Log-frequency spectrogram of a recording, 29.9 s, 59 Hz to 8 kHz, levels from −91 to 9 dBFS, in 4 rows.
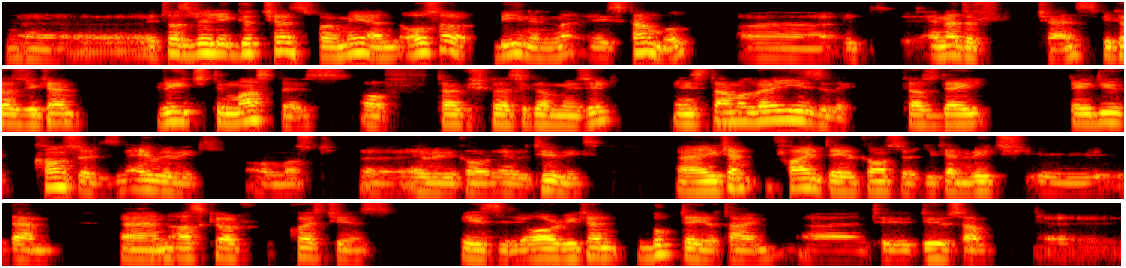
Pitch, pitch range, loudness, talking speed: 120 Hz, 110-145 Hz, -25 LUFS, 150 wpm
